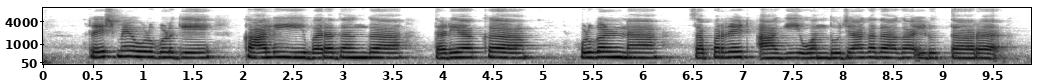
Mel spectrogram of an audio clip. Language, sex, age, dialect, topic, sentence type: Kannada, female, 60-100, Central, agriculture, statement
